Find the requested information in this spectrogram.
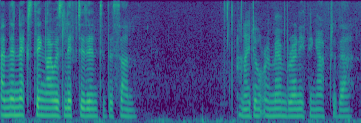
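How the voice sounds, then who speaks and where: In an Irish accent, a woman speaks fairly quickly with a fairly low, dark, mellow voice. Her intonation is monotone and flat, broken by long, frequent pauses. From Ireland, Dublin and Wicklow. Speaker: spiritual practitioner. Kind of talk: testimony.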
